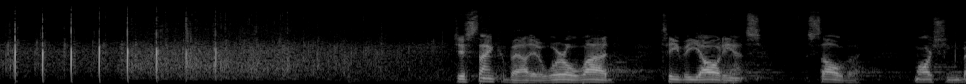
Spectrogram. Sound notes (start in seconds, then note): 6.3 applause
